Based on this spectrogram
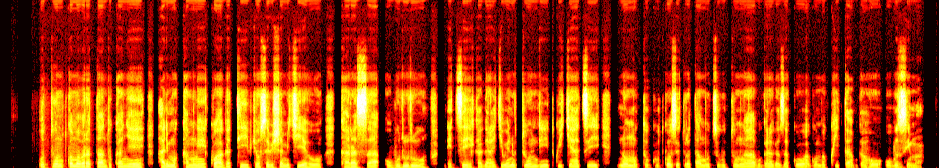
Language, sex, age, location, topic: Kinyarwanda, male, 25-35, Kigali, health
